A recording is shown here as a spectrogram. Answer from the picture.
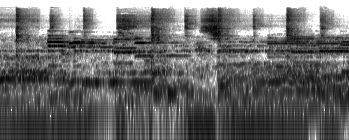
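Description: Instrumental backing music for a ballad with no vocal line: sustained organ-like keyboard chords over a steady bass and a light regular beat.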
